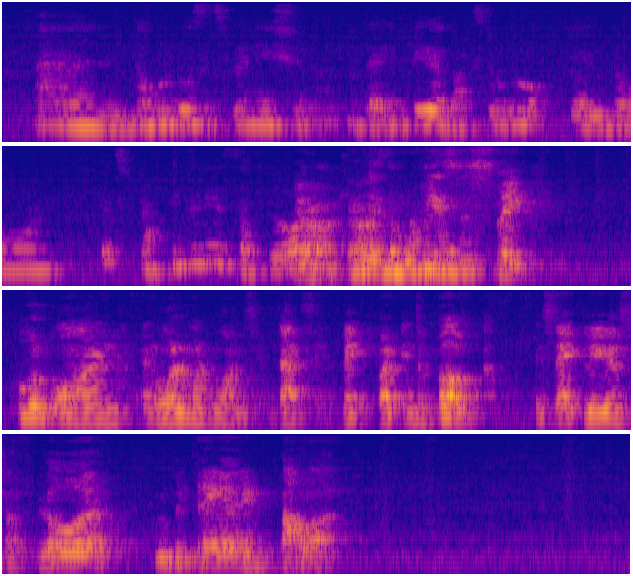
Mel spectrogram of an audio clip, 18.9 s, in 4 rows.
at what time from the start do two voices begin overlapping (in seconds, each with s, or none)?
6.9 s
